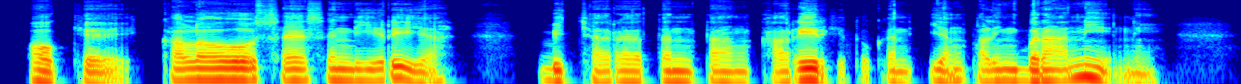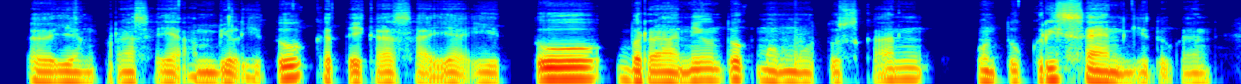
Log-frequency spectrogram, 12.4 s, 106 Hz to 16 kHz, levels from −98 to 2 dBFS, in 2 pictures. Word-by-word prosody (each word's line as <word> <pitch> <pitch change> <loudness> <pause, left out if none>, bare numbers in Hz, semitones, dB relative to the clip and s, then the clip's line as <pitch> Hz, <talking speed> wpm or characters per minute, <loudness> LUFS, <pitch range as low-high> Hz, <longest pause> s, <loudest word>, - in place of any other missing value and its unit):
Oke, 115 -1 -1
kalau 135 +1 +6
saya 130 -2 -1
sendiri 130 -1 +1
ya, 120 - -7 0.5
bicara 120 -2 -2
tentang 115 -1 -2
karir 130 +4 +5
gitu - - -15
kan 115 -1 -6
yang 130 0 -2
paling 125 +1 -1
berani 130 +4 +3
nih, 100 -1 -9 0.6
eee, 115 0 0
yang 110 - -5
pernah 110 - -5
saya 110 -1 -5
ambil 110 0 -2
itu 155 +4 0
ketika 110 0 -4
saya 110 -3 -5
itu 145 +7 +5
berani 120 -1 0
untuk 135 +2 -2
memutuskan 115 +4 -5 0.3
untuk 115 0 -4
resign 125 -4 +2
gitu 105 - -10
kan 105 +2 -10
120 Hz, 145 wpm, -23 LUFS, 110-135 Hz, 0.6 s, kalau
